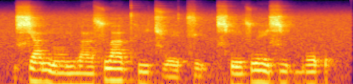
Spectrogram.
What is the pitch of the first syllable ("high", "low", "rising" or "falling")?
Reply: high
